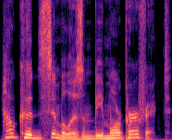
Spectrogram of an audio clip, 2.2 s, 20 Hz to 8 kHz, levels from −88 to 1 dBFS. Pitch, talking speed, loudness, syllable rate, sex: 150 Hz, 165 wpm, -16 LUFS, 4.5 syllables/s, male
